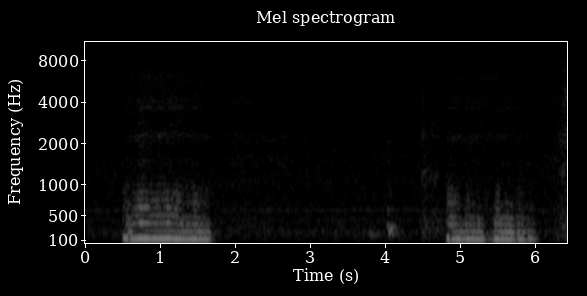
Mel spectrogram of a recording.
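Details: Snoring in a sleeping Labrador: loud, rumbling, buzzing snores on each breath in a quiet room, with a quiet pause between.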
